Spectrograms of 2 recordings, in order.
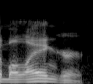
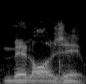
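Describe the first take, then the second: First: Malanger said the American way, muh-LAN-jer; American pronunciation. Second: Mélanger with a soft French may-lahn-ZHAY, quieter; savoring a French word. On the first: Retold or imitated. A gamer mocks how an American says it: malanger, muh-LAN-jer. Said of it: "as someone in America would say". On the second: Shown as a demonstration. A gamer savors the French machine name: soft French Mélanger. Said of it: "Just fun to say".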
